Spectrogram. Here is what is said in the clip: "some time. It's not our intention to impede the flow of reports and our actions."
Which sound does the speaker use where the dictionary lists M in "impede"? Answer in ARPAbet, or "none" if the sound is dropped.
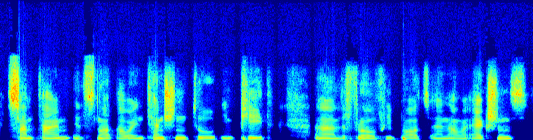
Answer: M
